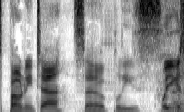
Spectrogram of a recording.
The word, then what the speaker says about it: Ponyta: Pita I mean it's it's a pronunciation thing you can say it however you want to um except for that's you're saying it wrong corpin it is Ponyta so please well you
